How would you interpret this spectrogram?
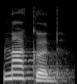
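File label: "накӧд", Komi, female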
